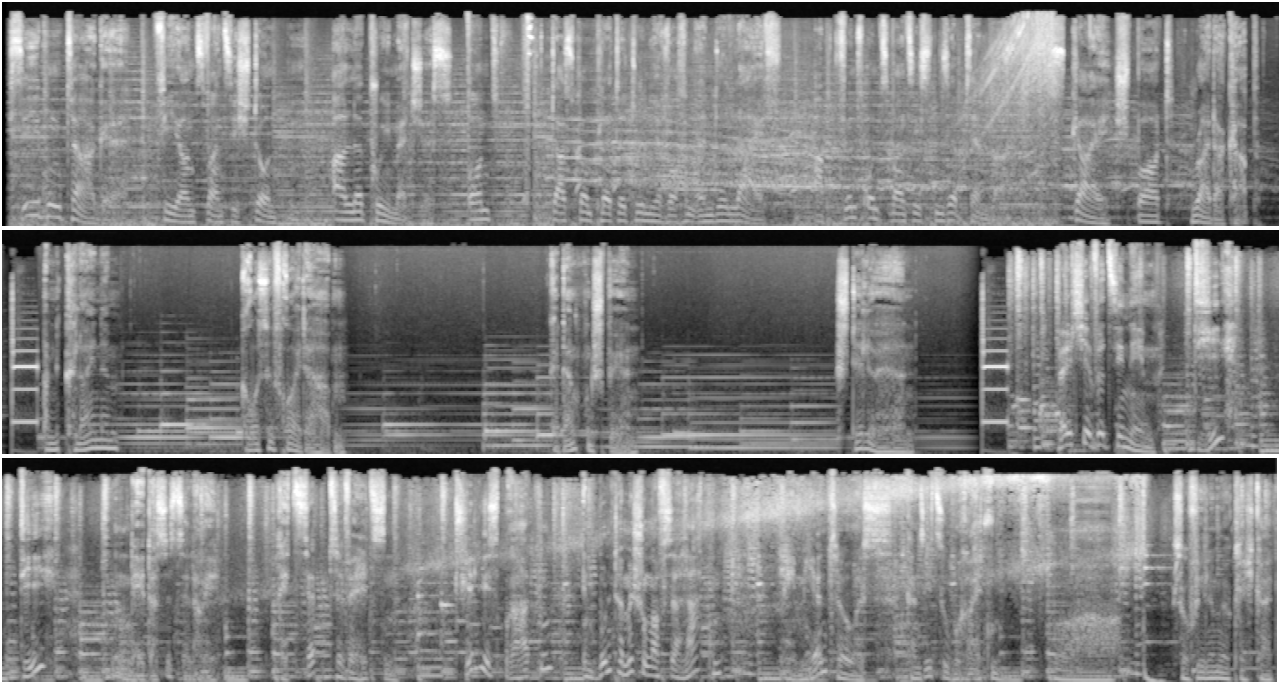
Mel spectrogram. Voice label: german voice over male commercial

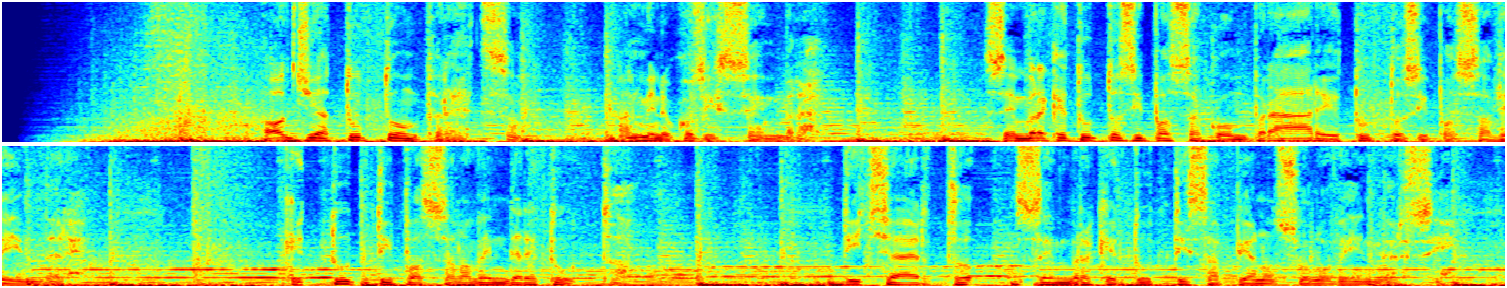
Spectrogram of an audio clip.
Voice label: italian voice over male commercial

